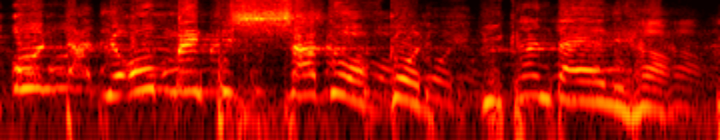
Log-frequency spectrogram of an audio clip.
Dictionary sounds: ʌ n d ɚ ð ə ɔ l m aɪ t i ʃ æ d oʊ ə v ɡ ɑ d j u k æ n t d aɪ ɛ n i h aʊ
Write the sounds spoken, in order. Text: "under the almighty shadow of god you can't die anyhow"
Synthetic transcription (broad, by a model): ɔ n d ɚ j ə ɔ n m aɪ t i ʃ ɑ d oʊ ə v ɡ ɑ d j u k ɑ n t d aɪ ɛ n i h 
